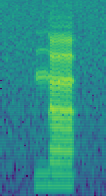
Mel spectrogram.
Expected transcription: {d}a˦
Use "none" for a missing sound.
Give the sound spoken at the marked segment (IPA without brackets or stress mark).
n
